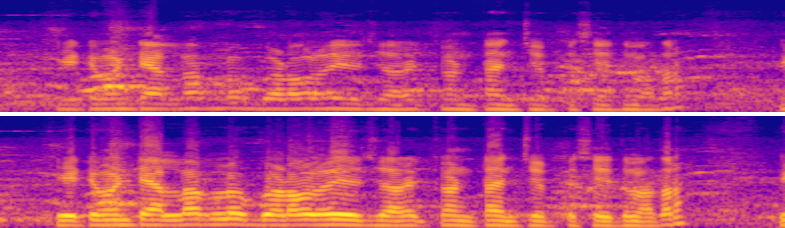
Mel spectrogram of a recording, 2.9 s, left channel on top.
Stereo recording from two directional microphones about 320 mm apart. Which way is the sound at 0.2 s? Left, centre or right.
Centre.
